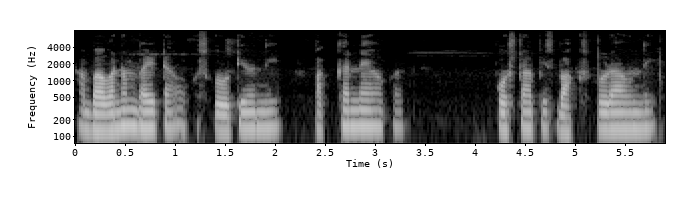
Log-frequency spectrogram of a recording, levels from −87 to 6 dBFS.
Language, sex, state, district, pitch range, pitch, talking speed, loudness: Telugu, male, Telangana, Hyderabad, 135-145 Hz, 140 Hz, 120 wpm, -22 LUFS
